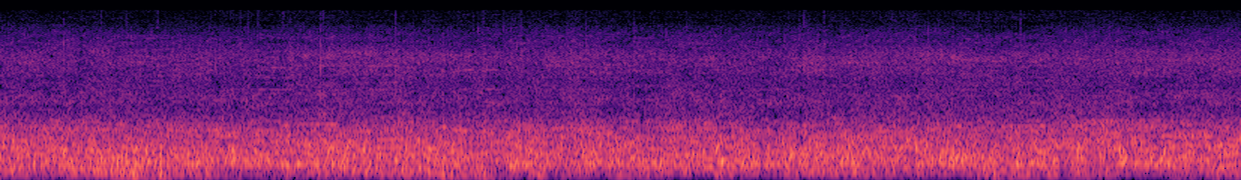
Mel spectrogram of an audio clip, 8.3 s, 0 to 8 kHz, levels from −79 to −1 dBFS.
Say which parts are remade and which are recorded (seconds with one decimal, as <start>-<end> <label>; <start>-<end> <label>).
0.0-8.3 remade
